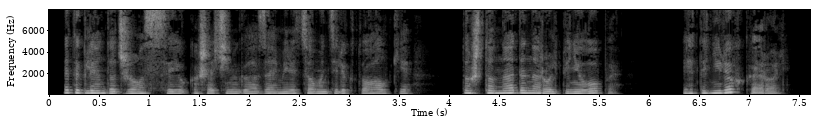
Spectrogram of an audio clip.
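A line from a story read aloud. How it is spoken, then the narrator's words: Muttering. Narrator (Russian): пробормотала она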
